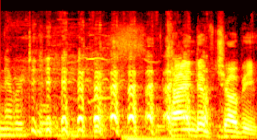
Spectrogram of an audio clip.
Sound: all laugh

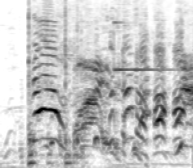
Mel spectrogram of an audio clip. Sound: buzzer rings; bell rings; both laugh

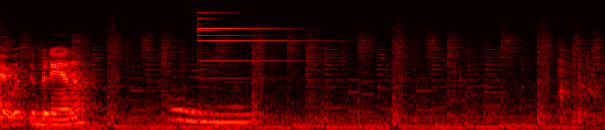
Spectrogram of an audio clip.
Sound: ding

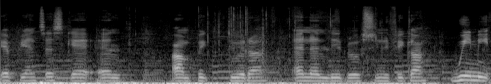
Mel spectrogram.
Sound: speaking Spanish

